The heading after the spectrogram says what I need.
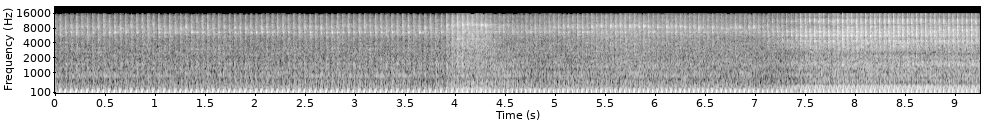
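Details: Kohler Command CH16S engine in a Cub Cadet 2166, after reinstall and reseal/electrical/starter refresh: even steady thumping idle, slight speed rise partway, no knocks or misses; runs good, warming up.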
